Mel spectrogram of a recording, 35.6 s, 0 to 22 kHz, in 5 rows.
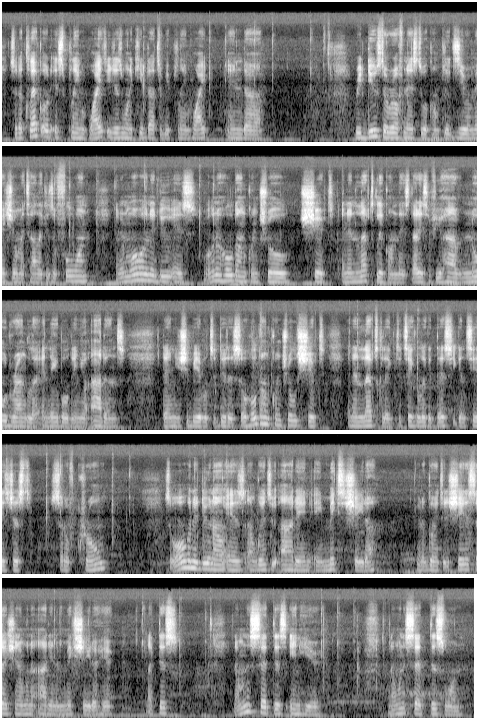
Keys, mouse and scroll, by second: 2.9-19.3 middle drag, 3.4 scroll down 2, 4.1-4.5 scroll up 2, 4.8-5.6 scroll up 2, 5.6-7.2 scroll up 1, 7.2 scroll up 1, 7.5 scroll down 2, 8.2 scroll down 2, 8.8-9.1 scroll down 2, 9.4-9.9 scroll up 2, 19.3 ctrl+shift+click, 20.3-24.0 middle drag, 22.7 scroll down 2, 23.5 scroll down 1, 24.0 ctrl+shift+click, 24.4 scroll up 1, 24.6-30.4 middle drag, 25.3 shift+a, 30.4 click, 30.6 scroll up 1, 31.0-32.2 middle drag, 32.2 drag, 33.4-33.9 middle drag, 34.0-34.9 scroll down 1, 34.9 drag.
